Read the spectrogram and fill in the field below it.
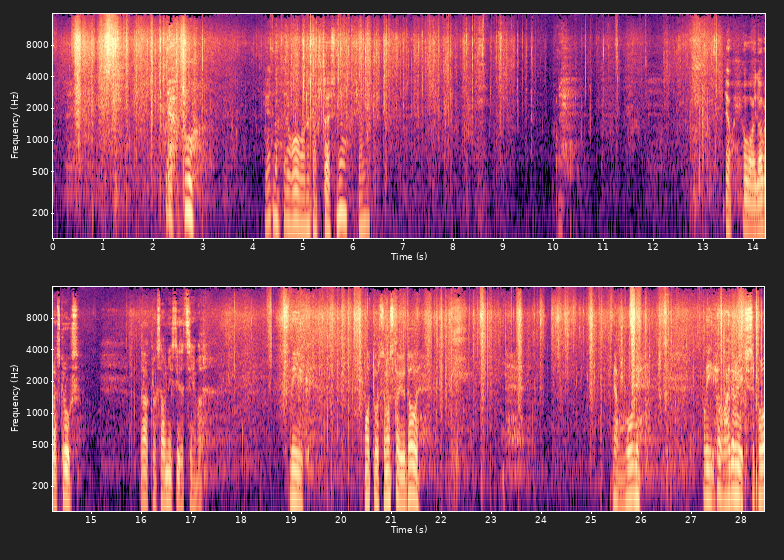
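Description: Dry leaves rustle and crackle under a hand.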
